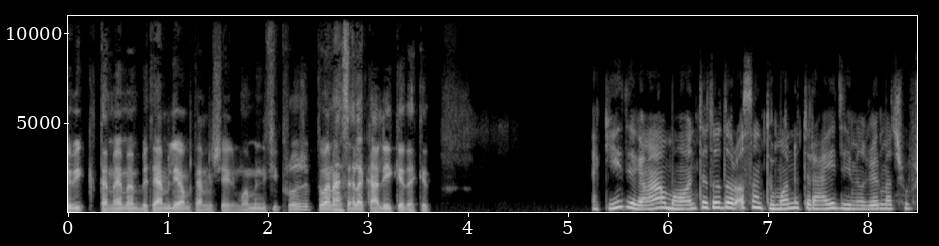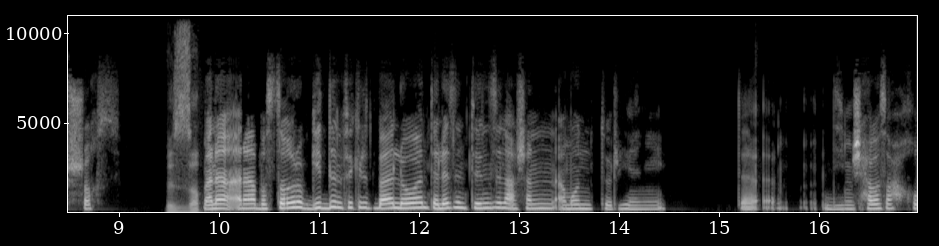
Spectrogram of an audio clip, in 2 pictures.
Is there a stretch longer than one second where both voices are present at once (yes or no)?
no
